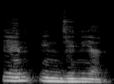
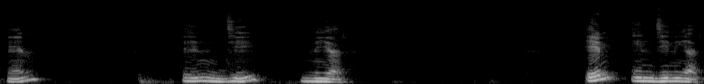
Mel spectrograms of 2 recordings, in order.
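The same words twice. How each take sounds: First: Said in the usual way. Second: एन, a pause, then engineer stretched very slowly; teacher modelling एन engineer slowly; slow teaching demo. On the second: Shown as a demonstration. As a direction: drag out engineer for the class. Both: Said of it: "अगर लिखे".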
